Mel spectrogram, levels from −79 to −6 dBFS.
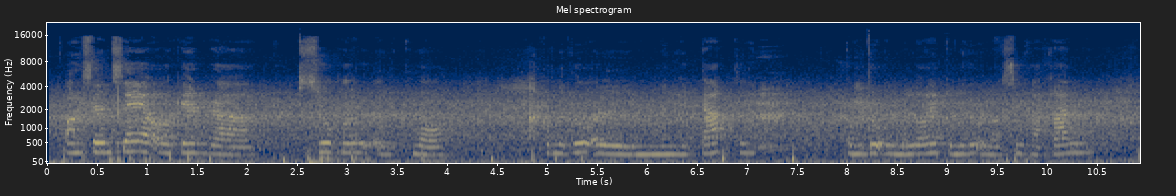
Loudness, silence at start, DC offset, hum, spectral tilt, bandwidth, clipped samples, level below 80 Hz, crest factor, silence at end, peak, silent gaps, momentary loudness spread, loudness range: -32 LUFS; 0 s; under 0.1%; none; -3 dB/octave; 16 kHz; under 0.1%; -50 dBFS; 20 dB; 0 s; -12 dBFS; none; 7 LU; 4 LU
